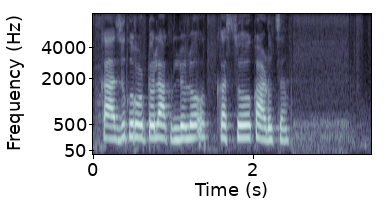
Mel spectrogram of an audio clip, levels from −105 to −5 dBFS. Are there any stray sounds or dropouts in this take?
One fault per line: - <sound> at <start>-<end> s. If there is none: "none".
none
